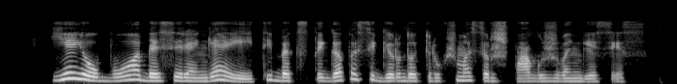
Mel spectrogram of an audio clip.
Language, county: Lithuanian, Kaunas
